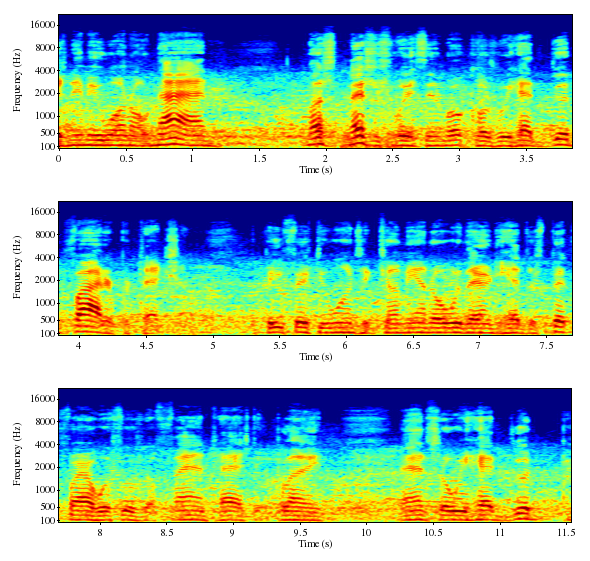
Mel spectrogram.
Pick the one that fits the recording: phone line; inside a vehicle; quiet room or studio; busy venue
busy venue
